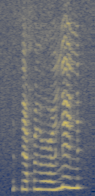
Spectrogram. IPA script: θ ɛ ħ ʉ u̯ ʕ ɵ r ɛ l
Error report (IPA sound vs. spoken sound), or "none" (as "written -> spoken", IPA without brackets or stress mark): r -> l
